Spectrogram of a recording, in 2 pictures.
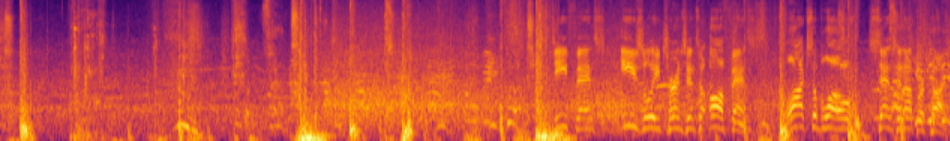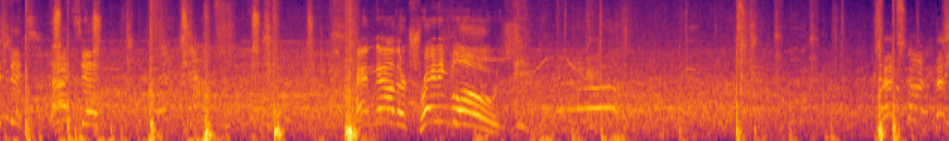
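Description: Boxing gloves thud against bodies in quick punches.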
